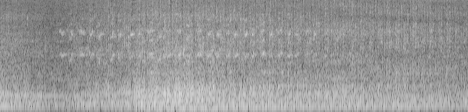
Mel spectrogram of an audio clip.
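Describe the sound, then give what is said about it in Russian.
A police patrol car's engine runs with a steady mid-low rumble. It grows somewhat louder midway through and then holds, with no voices. “Полицейский садится в патрульную машину и уезжает.”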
